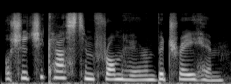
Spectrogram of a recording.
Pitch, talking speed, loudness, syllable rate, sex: 235 Hz, 260 wpm, -16 LUFS, 5.1 syllables/s, female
